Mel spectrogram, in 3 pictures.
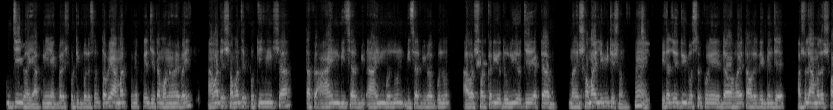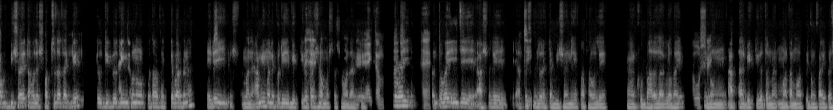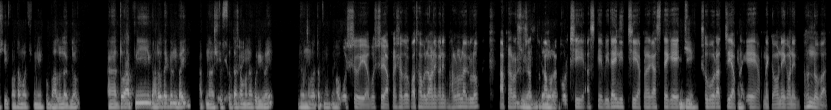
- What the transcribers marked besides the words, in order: static
- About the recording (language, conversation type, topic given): Bengali, unstructured, আপনার মতে রাজনীতিতে দুর্নীতি এত বেশি হওয়ার প্রধান কারণ কী?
